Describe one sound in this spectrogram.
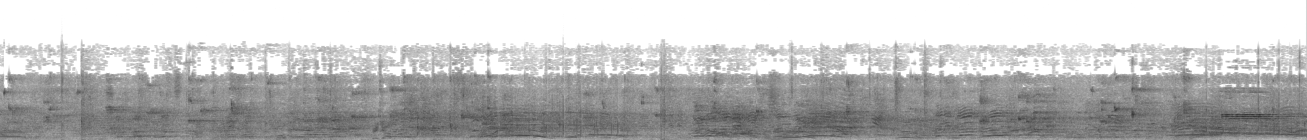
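Young girls shout and call out to each other in a large echoing hall.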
